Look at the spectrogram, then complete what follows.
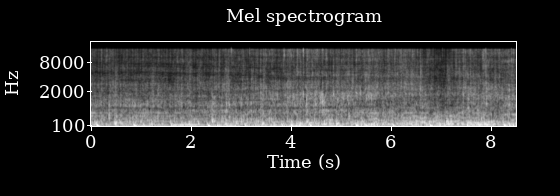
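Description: Steady rushing of moving water, with faint music underneath.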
